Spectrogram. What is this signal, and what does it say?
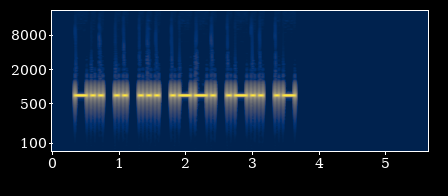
Morse code, heard as a keyed tone, about 21 wpm, 700 Hz. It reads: DISPLA
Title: Build A Word - 3 Letters At A Time - 8-Letter Words - 20wpm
